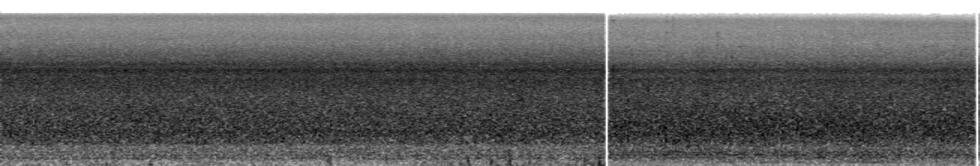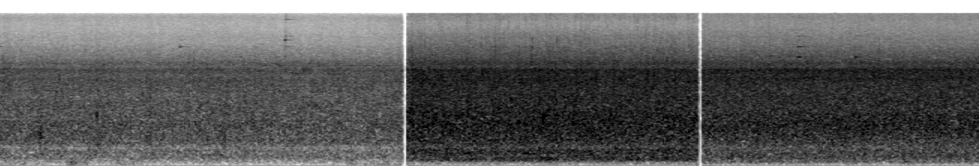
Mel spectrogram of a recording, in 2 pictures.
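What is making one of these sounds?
Water rushes and splashes steadily over rocks.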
